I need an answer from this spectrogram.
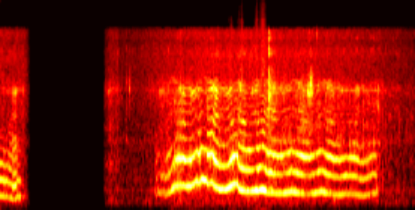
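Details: A cat making a strange sound: a long, wavering, moaning yowl lasting about three seconds, pitch wobbling up and down with strong overtones, after a brief short cry at the start and a quiet pause.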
